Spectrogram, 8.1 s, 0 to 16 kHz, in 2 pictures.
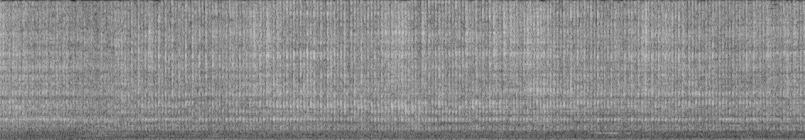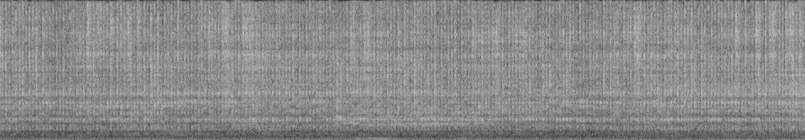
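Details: True T-49F two-door commercial freezer after rebuild, evacuating to 75 microns and weighing in the refrigerant charge: a steady, even low hum with no knocking, rattling or surges; compressor runs normally.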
